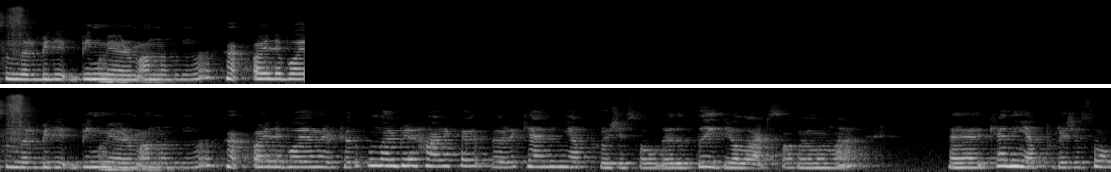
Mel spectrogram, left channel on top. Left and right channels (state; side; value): drops out; left; at 3.1 s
